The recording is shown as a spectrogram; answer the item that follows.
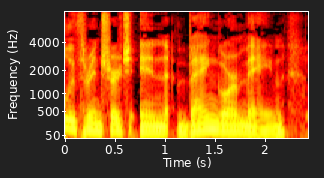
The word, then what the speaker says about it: Bangor: How do you pronounce it? – It's Bangor. – Bangor.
